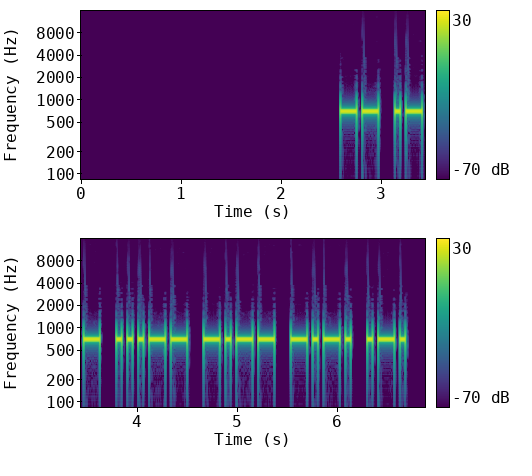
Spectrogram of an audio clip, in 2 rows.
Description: Morse code, heard as a keyed tone, about 22 wpm, 700 Hz. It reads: MW3YCR
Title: DXCC-100 Call Signs - 6 Characters - Repeated 3x - 22wpm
